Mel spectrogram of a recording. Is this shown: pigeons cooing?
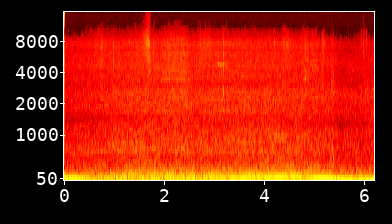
no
